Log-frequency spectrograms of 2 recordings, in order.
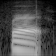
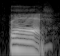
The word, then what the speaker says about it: père: So if we wanna say father in French, so we will say père, père, Pere, père.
